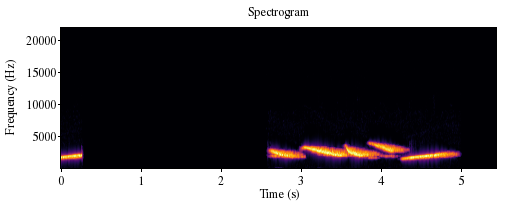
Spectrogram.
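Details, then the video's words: Green-winged saltator song, used to make a bird sing: the brief tail of one whistled note, a pause of over two seconds, then a full phrase of four falling slurred whistles and a long rising whistle. "O MELHOR CANTO PARA ESQUENTAR QUALQUER TRINCA FERRO"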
